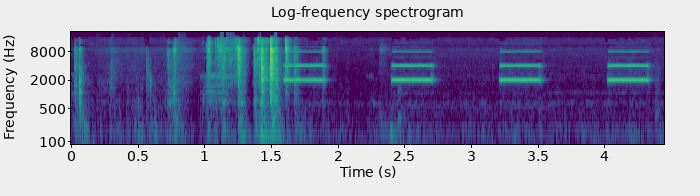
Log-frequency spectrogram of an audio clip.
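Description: Key clicks, then three evenly spaced high beeps with no starter whirr or engine turning over; the car gives warnings but won't crank.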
